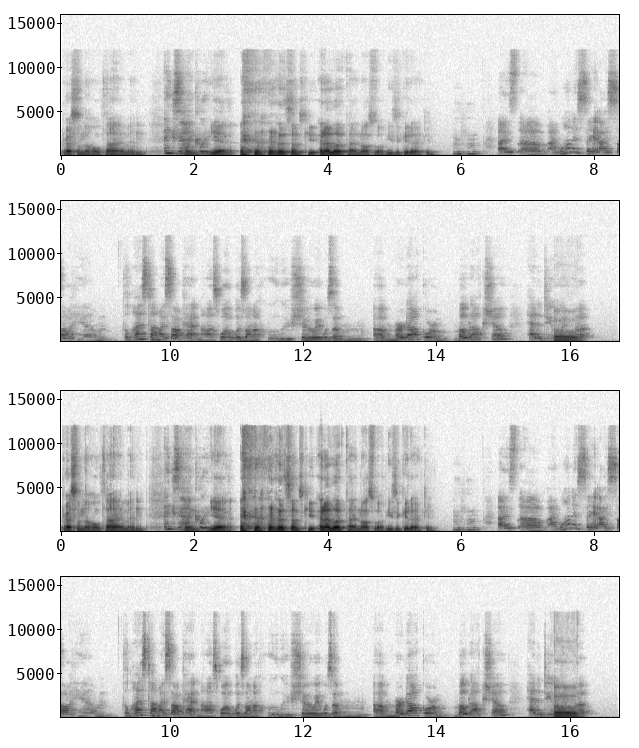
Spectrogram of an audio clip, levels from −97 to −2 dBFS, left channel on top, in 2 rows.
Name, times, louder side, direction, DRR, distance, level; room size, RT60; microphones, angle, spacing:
voice 1, 0.0-1.5 1.9-5.6 15.8-16.2, right 4 dB, 50° right, 0.5 m, -21 dB
voice 2, 1.5-2.4 5.9-15.0 15.4-16.2, right 1 dB, 5° right, 6.9 m, -35 dB
9.4 x 8.5 x 3.5 m
head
